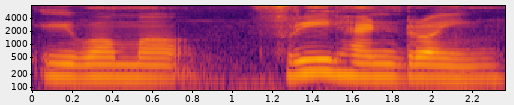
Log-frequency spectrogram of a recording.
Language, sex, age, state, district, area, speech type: Sanskrit, female, 45-60, Maharashtra, Nagpur, urban, spontaneous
